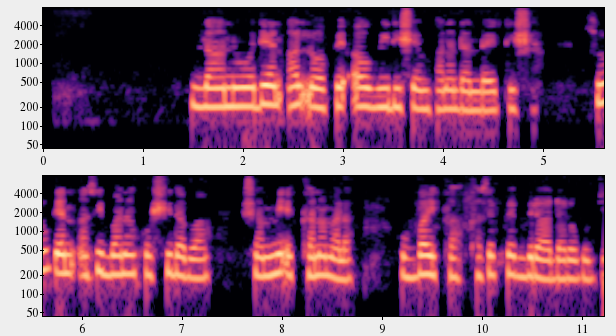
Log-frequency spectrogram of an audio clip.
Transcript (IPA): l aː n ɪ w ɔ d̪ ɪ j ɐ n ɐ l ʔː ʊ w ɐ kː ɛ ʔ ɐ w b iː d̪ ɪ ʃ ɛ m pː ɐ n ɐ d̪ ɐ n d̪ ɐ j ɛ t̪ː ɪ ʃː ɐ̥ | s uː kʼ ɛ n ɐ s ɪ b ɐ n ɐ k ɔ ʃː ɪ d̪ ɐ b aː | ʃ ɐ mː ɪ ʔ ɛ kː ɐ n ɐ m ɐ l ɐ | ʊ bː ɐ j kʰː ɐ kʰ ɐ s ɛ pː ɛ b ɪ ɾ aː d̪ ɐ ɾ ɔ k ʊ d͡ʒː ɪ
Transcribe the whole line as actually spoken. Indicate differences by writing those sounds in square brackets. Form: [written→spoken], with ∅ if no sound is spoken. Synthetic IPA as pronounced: l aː n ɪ w ɔ d̪ ɪ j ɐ n ɐ l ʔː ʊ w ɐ [kː→pː] ɛ ʔ ɐ w b iː d̪ ɪ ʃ ɛ m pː ɐ n ɐ d̪ ɐ n d̪ ɐ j ɛ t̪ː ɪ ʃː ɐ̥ | s uː kʼ ɛ n ɐ s ɪ b ɐ n ɐ k ɔ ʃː ɪ d̪ ɐ b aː | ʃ ɐ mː ɪ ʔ ɛ kː ɐ n ɐ m ɐ l ɐ | ʊ bː ɐ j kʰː ɐ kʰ ɐ s ɛ pː ɛ b ɪ ɾ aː d̪ ɐ ɾ ɔ [k→ɡ] ʊ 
